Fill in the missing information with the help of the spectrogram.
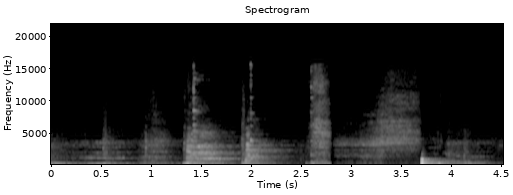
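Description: A few soft knocks and shuffles of people moving at a table, then a sharp clink with a brief ring near the end: a ceramic dinner plate knocking on the table.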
